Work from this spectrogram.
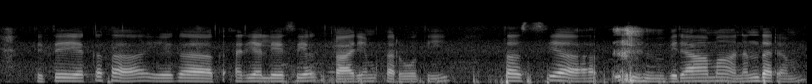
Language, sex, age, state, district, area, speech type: Sanskrit, male, 45-60, Kerala, Thiruvananthapuram, urban, spontaneous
